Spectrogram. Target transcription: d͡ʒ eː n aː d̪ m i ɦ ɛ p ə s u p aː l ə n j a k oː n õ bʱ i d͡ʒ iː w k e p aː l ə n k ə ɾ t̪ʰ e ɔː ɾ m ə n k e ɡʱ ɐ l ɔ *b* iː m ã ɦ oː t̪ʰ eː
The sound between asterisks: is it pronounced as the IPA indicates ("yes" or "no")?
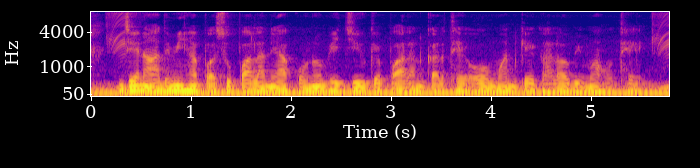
yes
